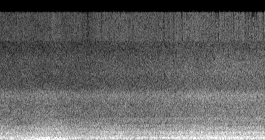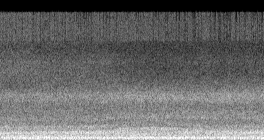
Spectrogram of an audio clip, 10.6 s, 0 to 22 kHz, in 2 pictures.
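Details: Small compressor in a homemade air conditioner at first start-up, not yet fully charged, no condenser fan, headers about 78 top and 173 bottom, condenser water warming. Steady rushing hum with faint low tone, no knocking; normal compressor running.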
